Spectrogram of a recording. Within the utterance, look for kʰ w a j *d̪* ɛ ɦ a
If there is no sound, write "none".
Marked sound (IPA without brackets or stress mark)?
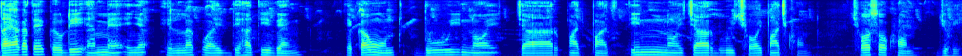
d̪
